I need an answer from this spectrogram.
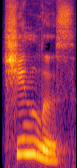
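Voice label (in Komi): "синлыс", Komi, female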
